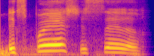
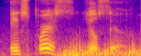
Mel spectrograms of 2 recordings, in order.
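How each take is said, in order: First: "Express yourself" slow, high and loud, EXPRESS hit hard; emphatic loud repeat. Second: Said in the usual way. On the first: Shown as a demonstration. Urging followers to speak up, slow loud emphasis.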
